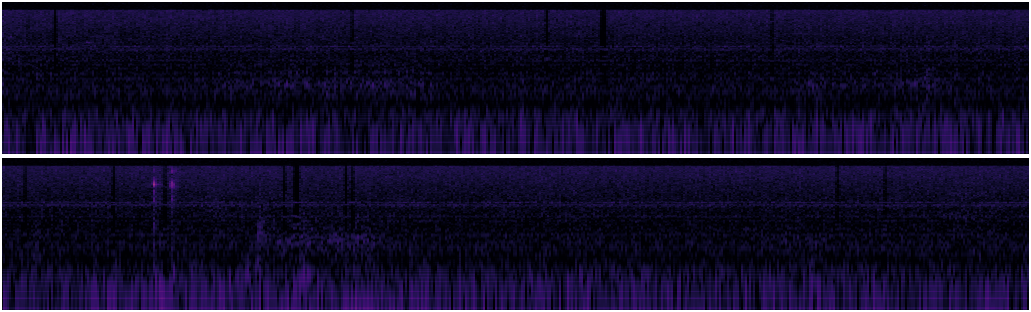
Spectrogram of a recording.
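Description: Near silence: room tone with a low hum and a few faint clicks.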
